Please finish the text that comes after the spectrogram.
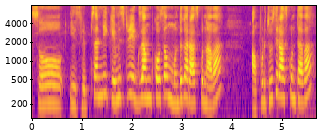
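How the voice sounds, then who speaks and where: A woman's voice: on the high side, a little fast, close to an everyday voice. Woman voicing a stern young lecturer husband. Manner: scolding, firm.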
